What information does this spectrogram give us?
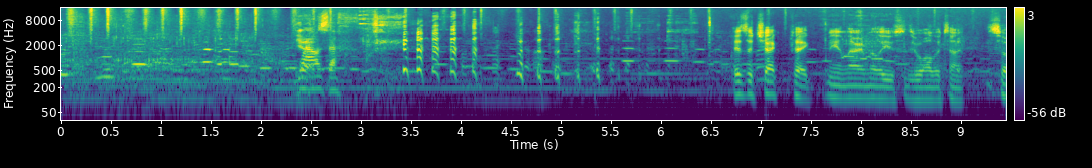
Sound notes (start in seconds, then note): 3.1 Jerry laughs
